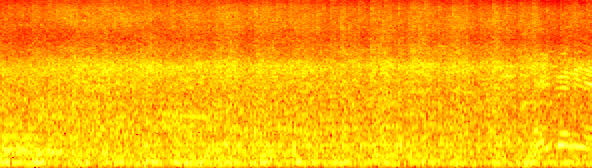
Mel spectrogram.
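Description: A steady low mechanical rumble, like a running engine, under a constant haze of noise with no distinct events.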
